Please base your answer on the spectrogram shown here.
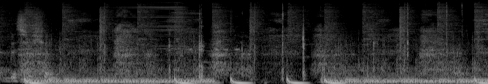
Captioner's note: panting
